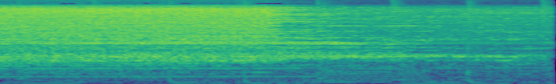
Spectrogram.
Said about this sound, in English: I will use a dryer.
